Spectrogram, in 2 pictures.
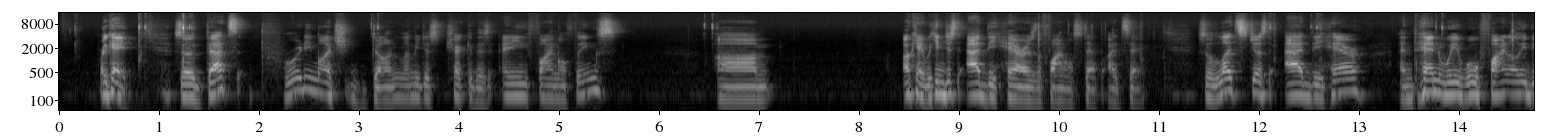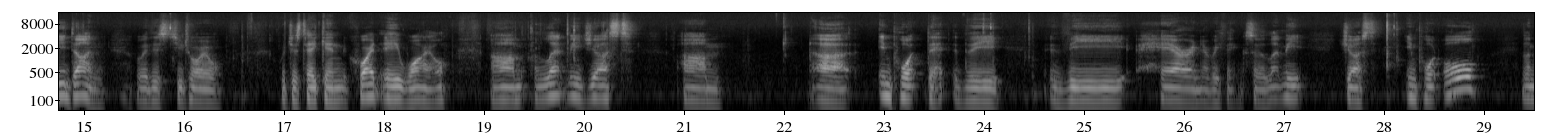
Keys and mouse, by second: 0.7-1.4 ctrl+drag, 3.4-5.9 drag, 7.3 click, 9.7-10.2 middle drag, 12.0-12.5 drag, 14.5 middle click, 15.9 click, 19.9 shift+middle drag, 20.3 click, 23.9 click, 28.0 click.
